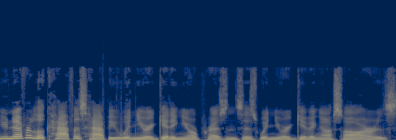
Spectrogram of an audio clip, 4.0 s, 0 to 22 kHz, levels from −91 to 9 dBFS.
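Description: A worn or dirty contact in the signal path made and broke intermittently from 1.02 to 1.36 s, a loose connector crackle lasting about a third of a second. Each time the contact opened, the speech signal was chopped off and then returned, and any DC present on the line jumped with it, adding pops. The result is an irregular, scratchy burst of crackle laid over the speech for that short stretch.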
